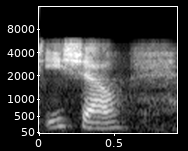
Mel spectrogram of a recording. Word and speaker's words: Ixchel: the other cards that came out today were Isel it's it's pronounced Isel and the card is Medicine Woman it says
